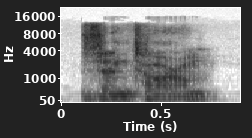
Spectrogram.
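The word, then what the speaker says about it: Zhentarim: Goodness, how does one pronounce that, Raven? Zentarum.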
